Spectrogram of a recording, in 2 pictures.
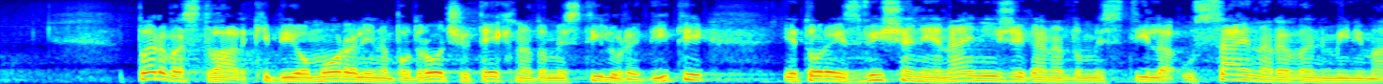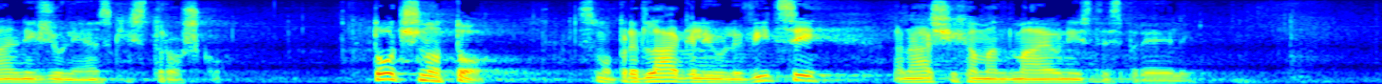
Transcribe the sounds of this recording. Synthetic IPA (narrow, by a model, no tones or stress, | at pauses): pəɾʋast̪ʋaɾkibijɔmoːɾalinapɔd̪ɾoːt͡ʃjut̪eːxnad̪ɔmɛst̪iːluɾɛd̪iːt̪ijɛt̪oːɾɛjzʋiːʃanjɛnajniːʒjɛɡanad̪ɔmɛst̪iːlaʔusajnaɾaʋənminimaːlniɣʒiwljɛnskixst̪ɾoːʃkɔw | t̪oːt͡ʃnɔt̪oːsmɔpɾɛd̪laːɡaliulɛʋiːt̪sianaːʃixamand̪maːjɔwniːst̪ɛspɾɛjeːli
